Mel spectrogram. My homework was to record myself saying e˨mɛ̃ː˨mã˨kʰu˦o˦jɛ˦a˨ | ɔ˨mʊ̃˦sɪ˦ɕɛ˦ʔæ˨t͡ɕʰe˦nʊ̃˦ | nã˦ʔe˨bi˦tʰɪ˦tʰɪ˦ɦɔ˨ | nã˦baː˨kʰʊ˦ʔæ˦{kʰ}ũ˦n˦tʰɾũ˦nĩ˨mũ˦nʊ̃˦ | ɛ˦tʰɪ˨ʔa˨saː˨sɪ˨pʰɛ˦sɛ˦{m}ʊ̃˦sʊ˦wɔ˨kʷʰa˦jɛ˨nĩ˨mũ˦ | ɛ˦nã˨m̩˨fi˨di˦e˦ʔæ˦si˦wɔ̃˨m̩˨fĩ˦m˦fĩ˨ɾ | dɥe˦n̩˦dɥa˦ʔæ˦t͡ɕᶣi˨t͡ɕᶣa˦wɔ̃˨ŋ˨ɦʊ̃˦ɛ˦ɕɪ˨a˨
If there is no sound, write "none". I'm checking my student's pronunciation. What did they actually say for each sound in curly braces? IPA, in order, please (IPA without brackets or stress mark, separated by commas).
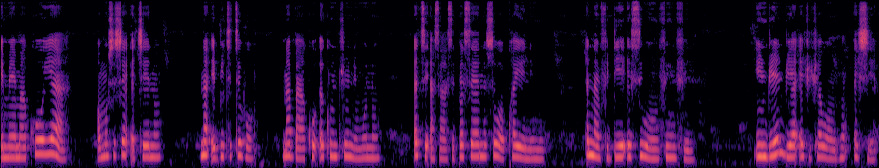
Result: kʰ, n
